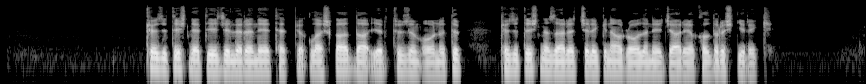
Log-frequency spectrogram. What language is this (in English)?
Uyghur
